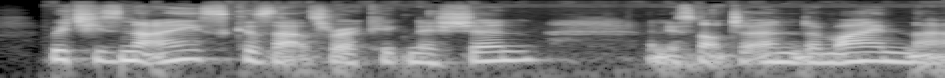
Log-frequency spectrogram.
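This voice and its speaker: The speaker is a woman. She has an English accent. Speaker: veteran nonprofit executive, military veteran. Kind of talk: interview conversation.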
